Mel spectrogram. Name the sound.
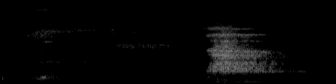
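deep breath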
